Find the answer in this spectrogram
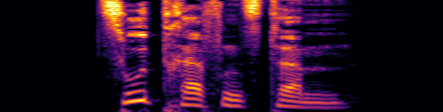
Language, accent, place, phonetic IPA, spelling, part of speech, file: German, Germany, Berlin, [ˈt͡suːˌtʁɛfn̩t͡stəm], zutreffendstem, adjective, De-zutreffendstem.ogg
- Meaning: strong dative masculine/neuter singular superlative degree of zutreffend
